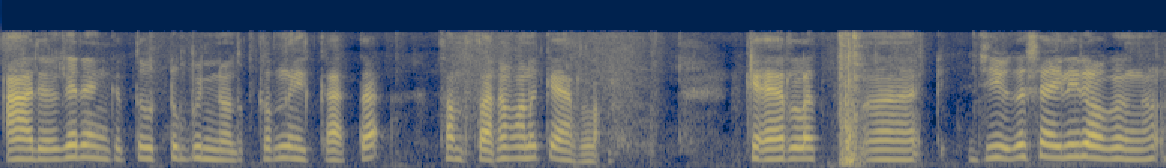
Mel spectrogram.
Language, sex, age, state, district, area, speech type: Malayalam, female, 18-30, Kerala, Ernakulam, rural, spontaneous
